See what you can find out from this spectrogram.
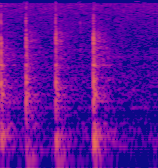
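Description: Four knocks on a door in a quick, slightly uneven rhythm, each a short hollow thud fading fast, fairly quiet, with no voices.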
